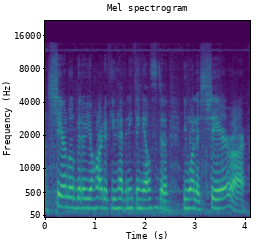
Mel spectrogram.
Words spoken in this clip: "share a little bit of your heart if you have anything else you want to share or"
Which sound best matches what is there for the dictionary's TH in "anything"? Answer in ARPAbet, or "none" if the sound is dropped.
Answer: TH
